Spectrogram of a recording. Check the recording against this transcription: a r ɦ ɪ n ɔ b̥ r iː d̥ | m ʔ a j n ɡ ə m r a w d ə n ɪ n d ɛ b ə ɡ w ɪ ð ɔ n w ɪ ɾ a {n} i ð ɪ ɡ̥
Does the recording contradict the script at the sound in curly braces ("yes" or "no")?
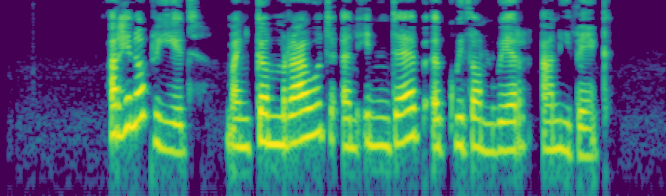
no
